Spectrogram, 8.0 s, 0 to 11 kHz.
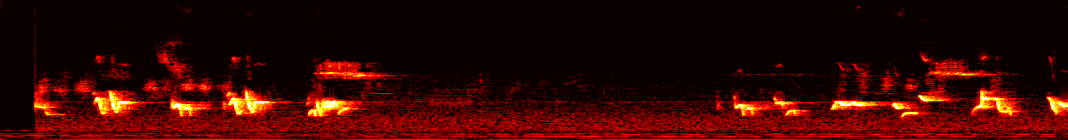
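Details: American robin (Turdus migratorius) song, heard around 6 a.m.: short, clear, warbled phrases, about a dozen in eight seconds, with brief pauses between groups over a steady low hum.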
